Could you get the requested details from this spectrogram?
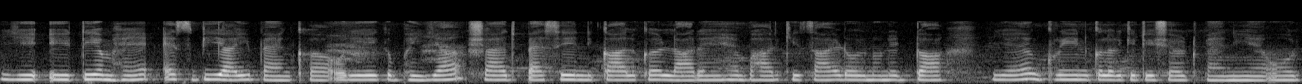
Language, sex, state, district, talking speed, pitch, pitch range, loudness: Hindi, female, Bihar, East Champaran, 150 wpm, 210 Hz, 205-220 Hz, -17 LUFS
